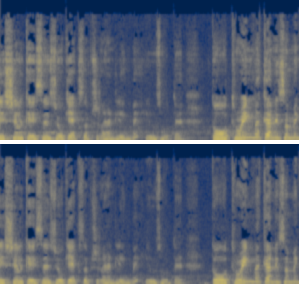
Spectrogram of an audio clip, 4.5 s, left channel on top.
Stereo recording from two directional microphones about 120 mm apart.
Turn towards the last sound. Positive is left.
turn(degrees=-40)  # may be behind; listen again after turning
